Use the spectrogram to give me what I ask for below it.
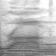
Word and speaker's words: Ram: Rom, guys. That's how they pronounce it in the dub.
